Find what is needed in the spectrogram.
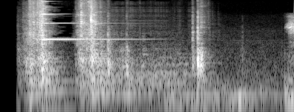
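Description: Cash-register 'ka-ching' sound effect: a bright bell ding over a mechanical clatter that fades out, then a single short click about a second and a half in.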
